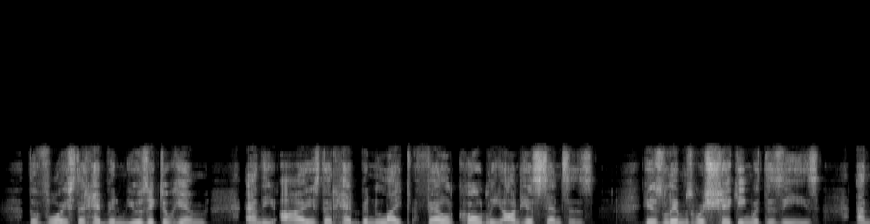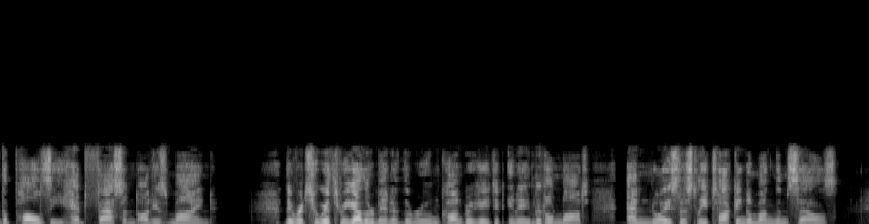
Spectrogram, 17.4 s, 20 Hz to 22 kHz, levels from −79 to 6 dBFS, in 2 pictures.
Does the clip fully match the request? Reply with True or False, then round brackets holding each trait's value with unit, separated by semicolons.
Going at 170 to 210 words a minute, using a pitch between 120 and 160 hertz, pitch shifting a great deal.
False (185 wpm; 135 Hz; 3.9 semitones)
